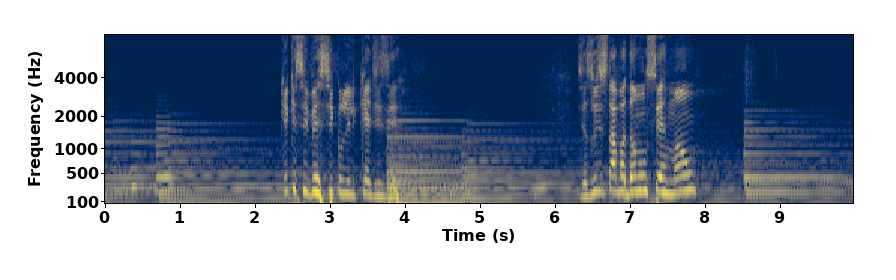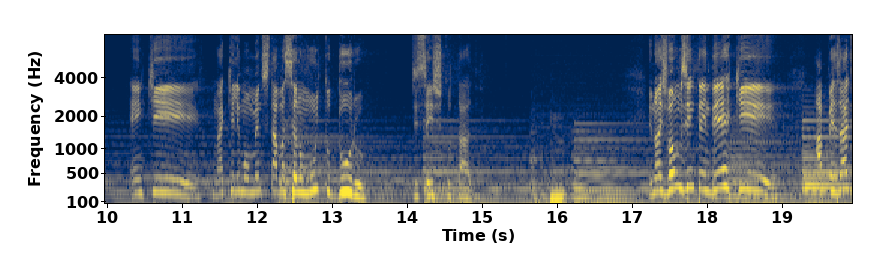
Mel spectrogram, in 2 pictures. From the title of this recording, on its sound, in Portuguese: CULTO DE LOUVOR E PALAVRA AO VIVO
